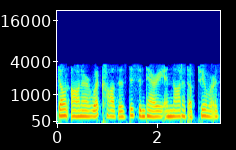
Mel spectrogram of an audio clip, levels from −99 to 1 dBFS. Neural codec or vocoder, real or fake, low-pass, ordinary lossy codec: codec, 16 kHz, 0.5 kbps, X-Codec, WavLM features, trained on Multilingual LibriSpeech; fake; 3.6 kHz; MP3, 24 kbps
